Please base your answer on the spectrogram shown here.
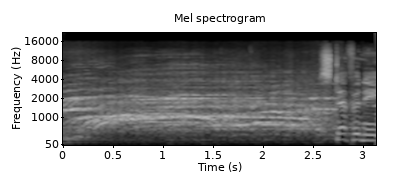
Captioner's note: applause and cheering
